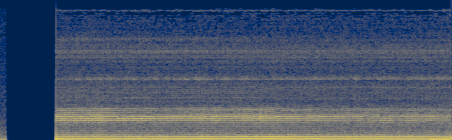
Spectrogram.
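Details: Adult voice, sustained vowel; improved voice after treatment of fungal laryngitis.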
